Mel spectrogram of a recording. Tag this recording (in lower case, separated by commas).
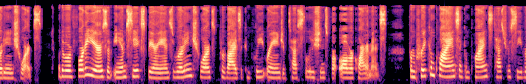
speech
